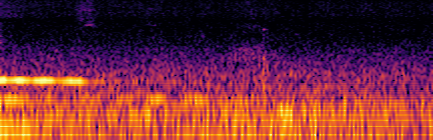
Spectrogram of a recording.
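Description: Near silence: faint room tone, with the last of a voice trailing off in the first half second.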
